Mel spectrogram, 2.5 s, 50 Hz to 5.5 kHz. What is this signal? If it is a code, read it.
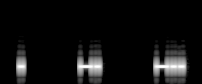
Morse code, heard as a keyed tone, about 25 wpm, spaced as for 10 wpm, 600 Hz. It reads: END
